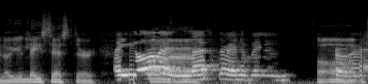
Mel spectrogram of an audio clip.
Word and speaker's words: Leicester: She's called Lester.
